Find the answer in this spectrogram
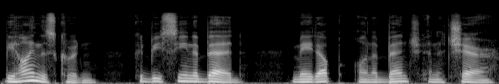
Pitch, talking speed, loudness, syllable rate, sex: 120 Hz, 190 wpm, -18 LUFS, 4.6 syllables/s, male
